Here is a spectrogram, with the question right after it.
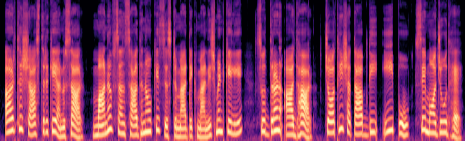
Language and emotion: Hindi, neutral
